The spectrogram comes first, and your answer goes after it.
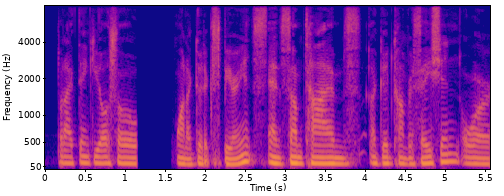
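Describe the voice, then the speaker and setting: On a very clean recording with a silent background, a man with an American accent speaks at a moderate pace, his medium-pitched voice dark, mellow and somewhat breathy. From US West Coast, Bay Area, California. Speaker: barber and business owner. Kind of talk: casual interview chat.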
